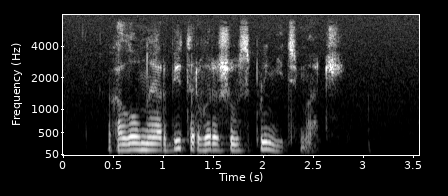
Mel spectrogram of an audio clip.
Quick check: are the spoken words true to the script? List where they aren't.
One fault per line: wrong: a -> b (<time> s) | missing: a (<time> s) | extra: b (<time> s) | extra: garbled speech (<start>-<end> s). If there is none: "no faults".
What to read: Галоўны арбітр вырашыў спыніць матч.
no faults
